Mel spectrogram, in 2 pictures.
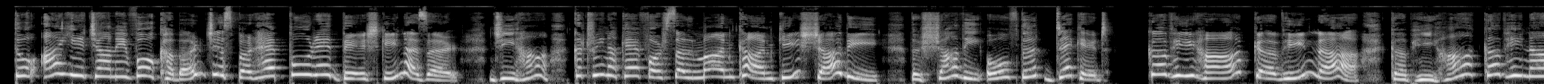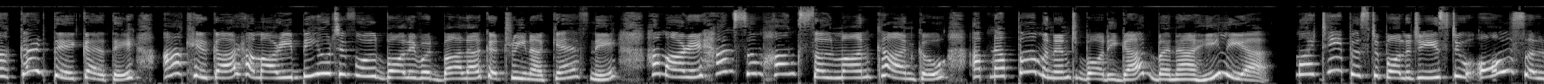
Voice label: hindi RJ vo, female voice; philips

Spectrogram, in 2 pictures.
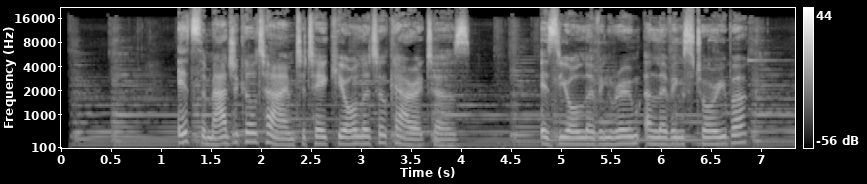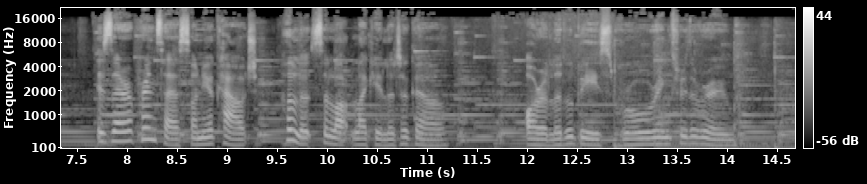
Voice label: female voice English

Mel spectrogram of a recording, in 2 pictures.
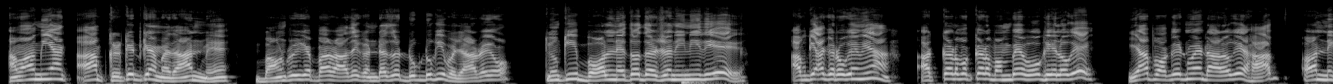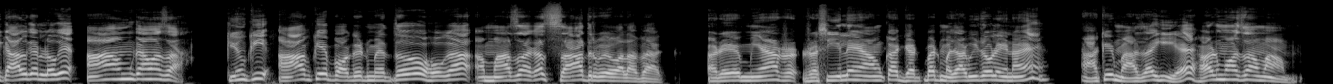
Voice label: hindi, male voice

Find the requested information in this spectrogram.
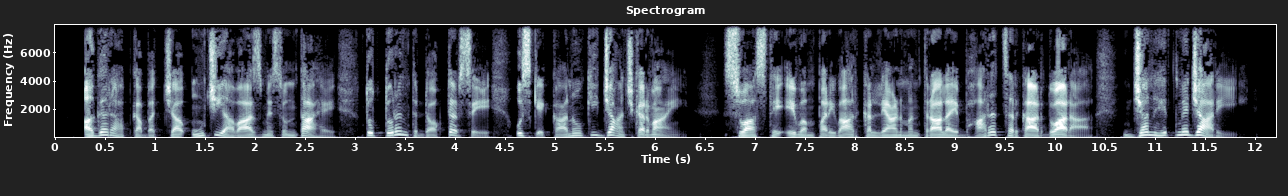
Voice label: male voice

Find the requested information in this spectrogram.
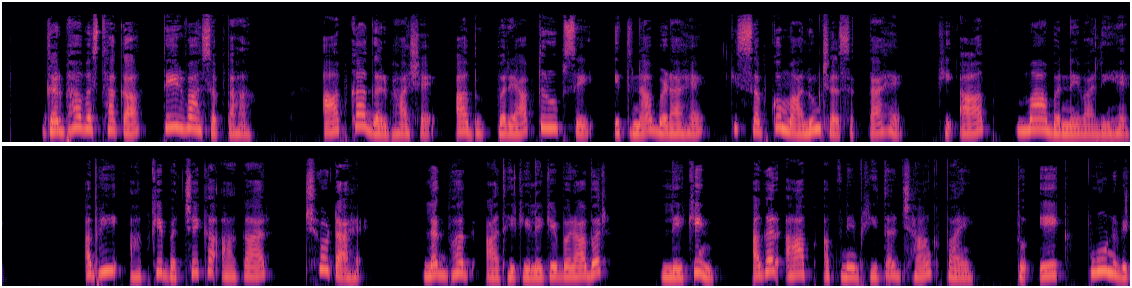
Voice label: female voice Hindi

